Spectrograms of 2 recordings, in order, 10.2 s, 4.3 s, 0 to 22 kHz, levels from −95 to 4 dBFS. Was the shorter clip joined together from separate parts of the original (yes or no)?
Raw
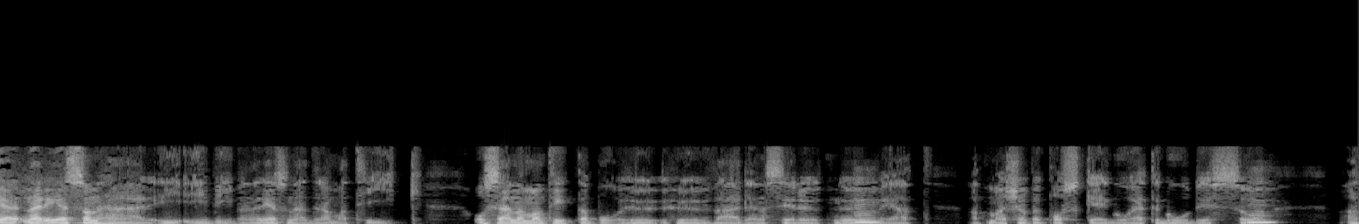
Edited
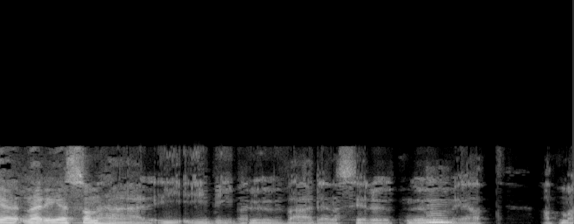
yes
